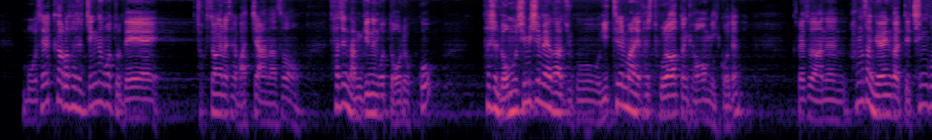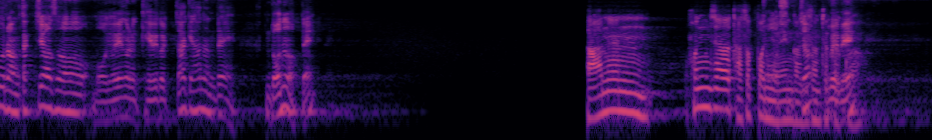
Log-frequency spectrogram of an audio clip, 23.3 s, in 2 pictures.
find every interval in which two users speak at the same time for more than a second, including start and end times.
21.2-22.4

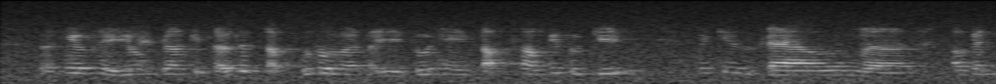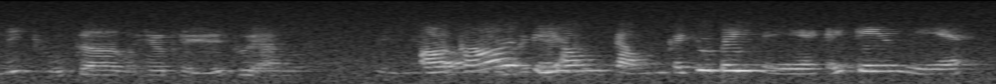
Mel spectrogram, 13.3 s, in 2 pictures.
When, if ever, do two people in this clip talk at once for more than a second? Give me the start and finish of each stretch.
9.4-10.7

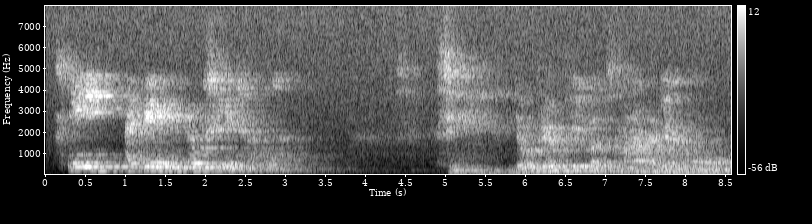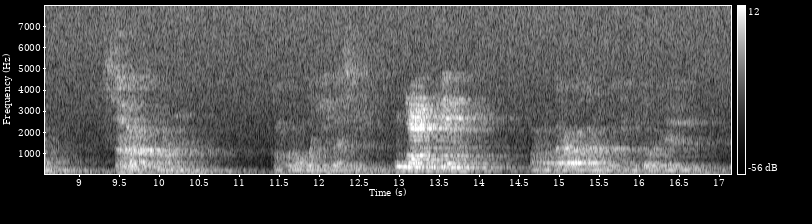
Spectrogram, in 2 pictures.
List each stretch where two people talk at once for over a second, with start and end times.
none

